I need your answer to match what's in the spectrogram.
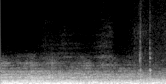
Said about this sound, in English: Can we get another airplane going overhead? Give me another freaking... Did someone order some airplane sound effects, please? Hello?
